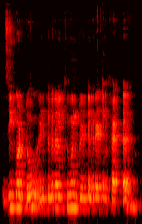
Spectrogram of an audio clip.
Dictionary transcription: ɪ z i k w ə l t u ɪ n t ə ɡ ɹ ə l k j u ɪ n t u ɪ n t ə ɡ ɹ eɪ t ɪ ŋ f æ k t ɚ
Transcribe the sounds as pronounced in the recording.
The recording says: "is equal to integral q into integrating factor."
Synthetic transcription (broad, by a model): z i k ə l t u ɪ n t ə ɡ ɹ ə l k j u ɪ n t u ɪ n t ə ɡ ɹ eɪ t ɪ ŋ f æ k t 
